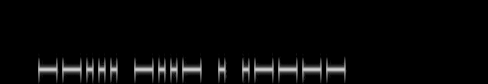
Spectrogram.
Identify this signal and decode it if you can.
Morse code, heard as a keyed tone, about 20 wpm, 700 Hz. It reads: 7XE1
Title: Four Letter-Number Combinations - 20wpm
